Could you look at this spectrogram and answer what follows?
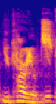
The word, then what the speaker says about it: eukaryotes: And then at some point, they sort of joined together to create a new type of cell, and those are called eukaryotes. Am I pronouncing that right? – Eukaryotes.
